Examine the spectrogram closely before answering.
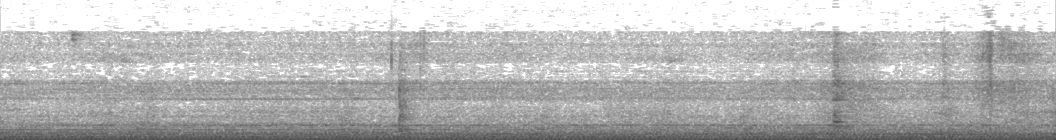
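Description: Steady low hum of room tone, with a couple of faint clicks about two seconds and four seconds in.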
